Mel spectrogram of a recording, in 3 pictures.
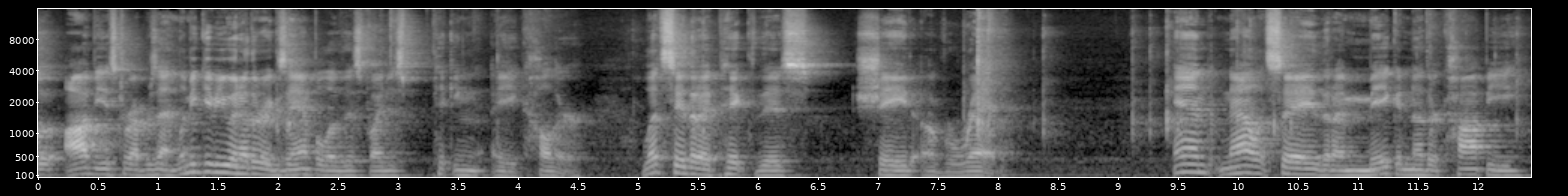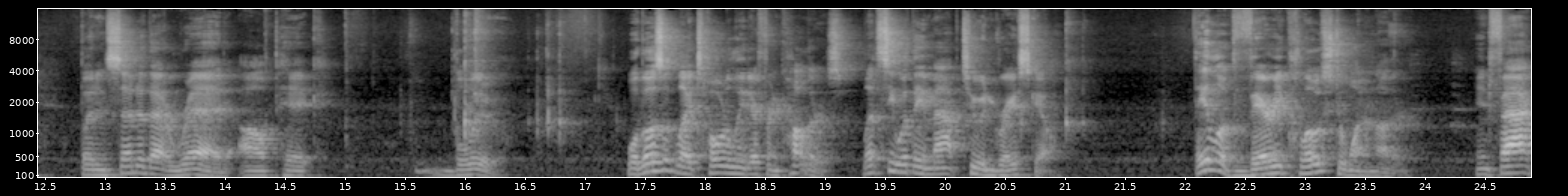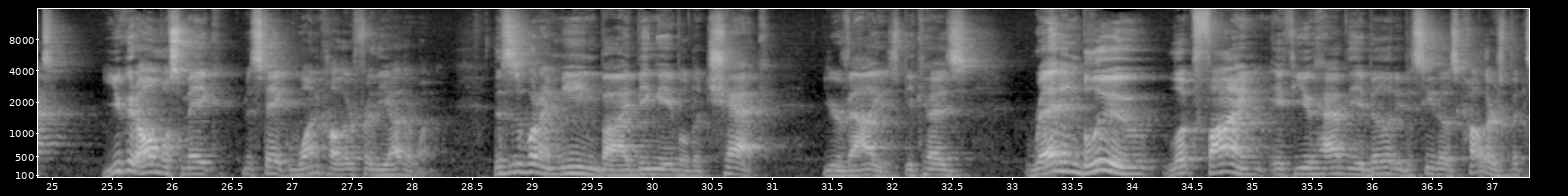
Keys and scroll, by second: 1.9 alt+shift+super+n, 5.4 m, 7.8 alt+BackSpace, 9.4 super+d, 10.0 super+j, 10.2 v, 15.9 alt+BackSpace, 16.7 super+d, 21.0 super+y, 34.7 super+y, 37.2 super+y.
